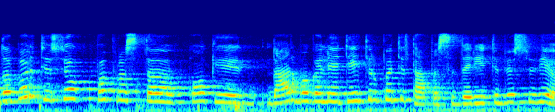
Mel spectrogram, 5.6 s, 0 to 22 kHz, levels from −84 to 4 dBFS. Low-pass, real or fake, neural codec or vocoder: 7.2 kHz; real; none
